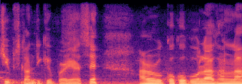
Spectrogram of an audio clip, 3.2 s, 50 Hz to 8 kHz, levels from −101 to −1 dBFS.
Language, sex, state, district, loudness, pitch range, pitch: Nagamese, male, Nagaland, Kohima, -16 LUFS, 120-135 Hz, 130 Hz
